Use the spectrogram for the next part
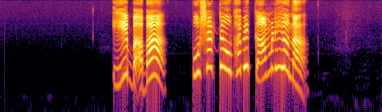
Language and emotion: Bengali, disgusted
